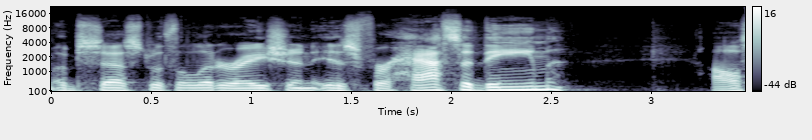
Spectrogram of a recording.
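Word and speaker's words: Hasidim: with alliteration is for hassadim i'll spell it and this is what they were actually called i didn't make this word up h-a-s-i-d-i-m the hassadine h-a-s-i-d-i-m it sounds kind of like hasidic are you familiar with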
